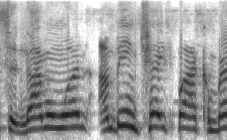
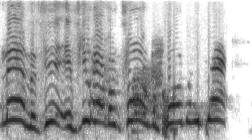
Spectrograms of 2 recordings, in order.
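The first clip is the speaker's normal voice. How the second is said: high-pitched put-on screaming yell; 7 semitones higher than usual. Retelling a call to nine one one, retelling own screaming. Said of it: "you were screaming at her though".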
